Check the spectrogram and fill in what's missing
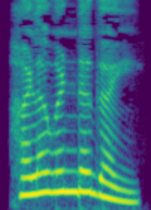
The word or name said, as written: ಹಳವಂಡಗೈ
